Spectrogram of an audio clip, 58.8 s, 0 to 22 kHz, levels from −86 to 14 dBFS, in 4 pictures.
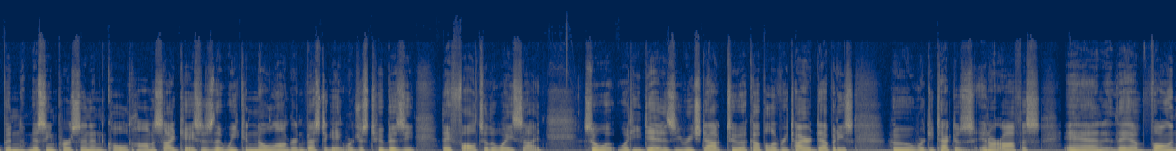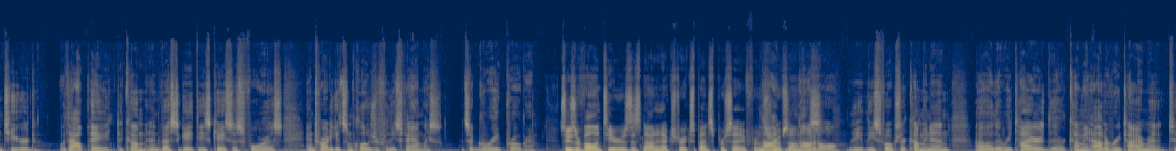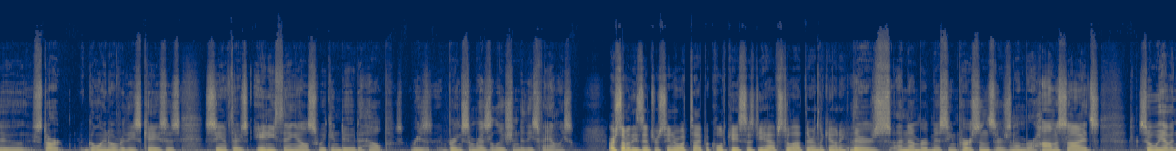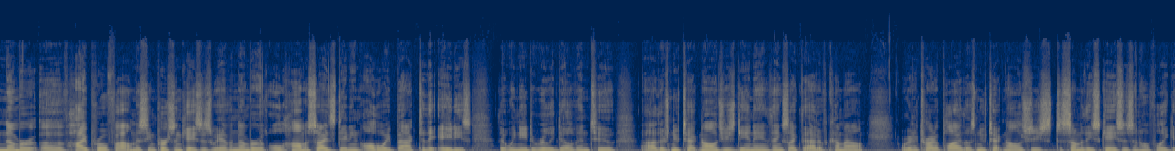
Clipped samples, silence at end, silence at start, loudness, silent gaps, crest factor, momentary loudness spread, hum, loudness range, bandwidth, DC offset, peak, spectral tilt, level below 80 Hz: under 0.1%; 0 s; 0.05 s; -25 LUFS; none; 20 dB; 8 LU; none; 5 LU; 16.5 kHz; under 0.1%; -4 dBFS; -5 dB/octave; -46 dBFS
